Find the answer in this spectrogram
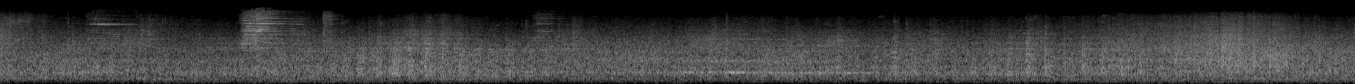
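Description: Double-stack container freight train rolling past: a steady rush and clatter of steel wheels on the rails. A brief, sharp metallic squeal about two and a half seconds in is the loudest moment.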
